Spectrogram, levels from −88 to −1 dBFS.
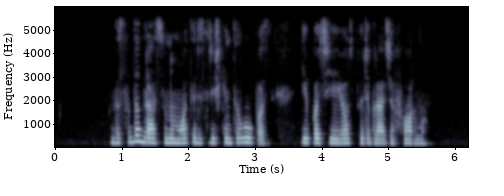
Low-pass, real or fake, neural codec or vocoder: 5.4 kHz; real; none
